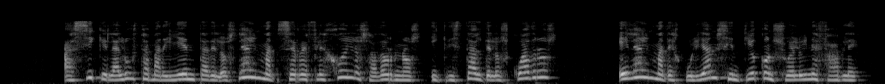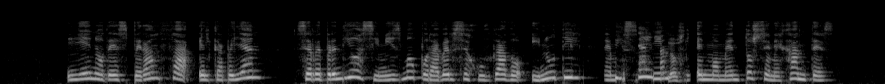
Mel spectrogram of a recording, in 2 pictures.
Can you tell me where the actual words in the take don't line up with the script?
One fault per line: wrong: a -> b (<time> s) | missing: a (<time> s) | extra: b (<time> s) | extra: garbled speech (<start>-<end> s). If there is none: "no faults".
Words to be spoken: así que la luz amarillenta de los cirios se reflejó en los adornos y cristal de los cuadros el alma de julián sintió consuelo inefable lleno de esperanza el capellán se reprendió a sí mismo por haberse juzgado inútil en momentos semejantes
wrong: cirios -> alma (2.4 s)
extra: garbled speech (14.9-15.8 s)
